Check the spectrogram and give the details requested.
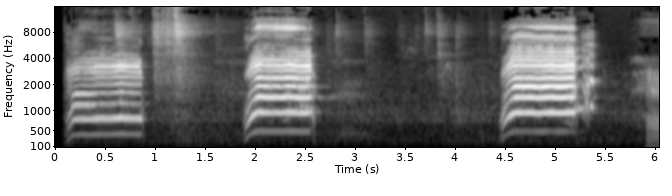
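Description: An Amazon parrot sings three long, steady, nasal notes, each under a second, with pauses of about two seconds between them in a quiet room.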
